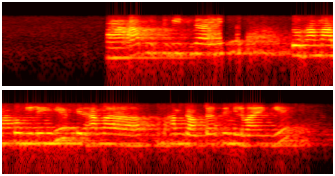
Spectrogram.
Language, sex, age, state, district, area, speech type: Hindi, female, 18-30, Uttar Pradesh, Azamgarh, rural, conversation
